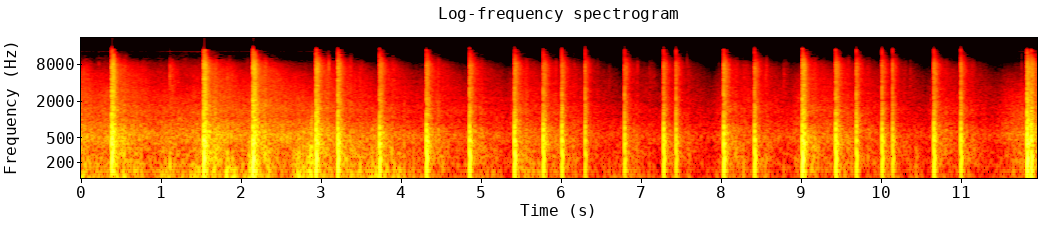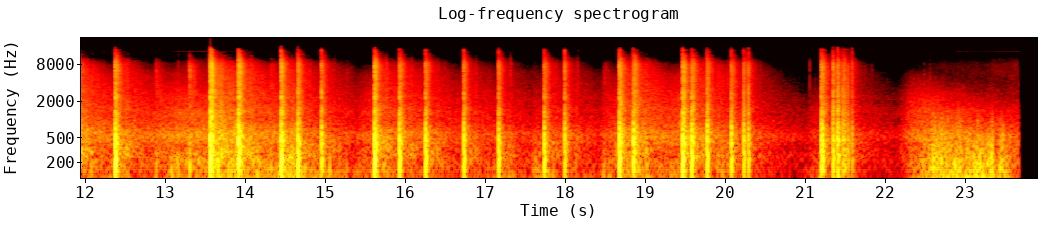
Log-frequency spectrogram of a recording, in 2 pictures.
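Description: Lesli 'I Am The Night' Royal Class firework battery firing shot after shot, with loud sharp reports and dense crackling from its bursting red stars. The firing stops about 21 seconds in.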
